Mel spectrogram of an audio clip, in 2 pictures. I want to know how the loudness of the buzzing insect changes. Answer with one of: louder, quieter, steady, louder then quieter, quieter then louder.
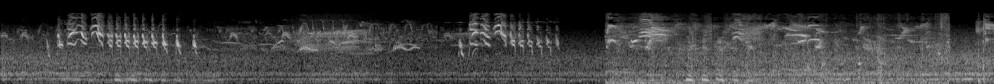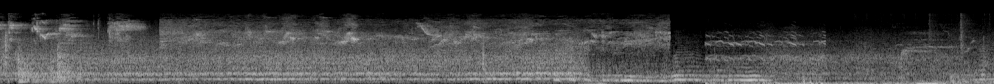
louder.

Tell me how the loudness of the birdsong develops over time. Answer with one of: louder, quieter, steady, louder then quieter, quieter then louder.
quieter.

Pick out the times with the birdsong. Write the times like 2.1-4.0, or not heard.
0.0-19.8.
